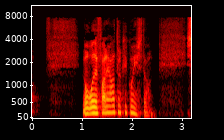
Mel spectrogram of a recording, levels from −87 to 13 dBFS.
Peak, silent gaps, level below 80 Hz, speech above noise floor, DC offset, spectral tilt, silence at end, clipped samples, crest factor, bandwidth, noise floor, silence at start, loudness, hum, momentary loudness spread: -10 dBFS; none; -74 dBFS; 28 dB; under 0.1%; -6.5 dB/octave; 0 s; under 0.1%; 20 dB; 8 kHz; -54 dBFS; 0.45 s; -26 LUFS; none; 26 LU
